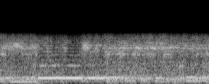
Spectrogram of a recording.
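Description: Rock band playing live, with electric guitar over drums, recorded from among the audience.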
